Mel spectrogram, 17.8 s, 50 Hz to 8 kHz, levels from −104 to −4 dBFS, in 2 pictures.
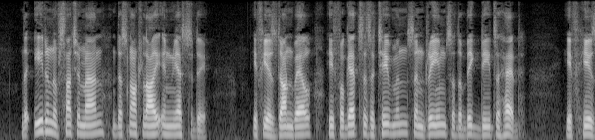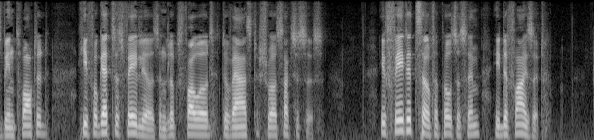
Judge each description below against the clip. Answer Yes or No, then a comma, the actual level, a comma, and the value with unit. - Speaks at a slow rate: No, average, 170 wpm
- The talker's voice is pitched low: Yes, low, 130 Hz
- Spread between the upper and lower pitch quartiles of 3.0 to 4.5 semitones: No, narrow, 2.6 semitones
